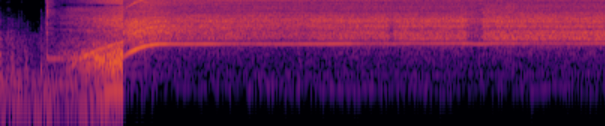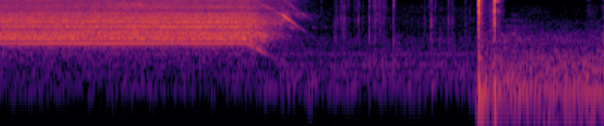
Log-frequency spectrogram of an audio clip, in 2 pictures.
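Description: Small handheld electric vacuum pump drawing the air out of a vacuum storage bag through its valve. It starts with a quickly rising whine that settles into a steady pitch with a hiss of rushing air, then is switched off about six seconds in and winds down. A couple of sharp clicks come about a second later.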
